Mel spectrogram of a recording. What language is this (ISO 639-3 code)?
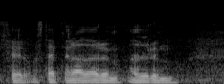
isl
